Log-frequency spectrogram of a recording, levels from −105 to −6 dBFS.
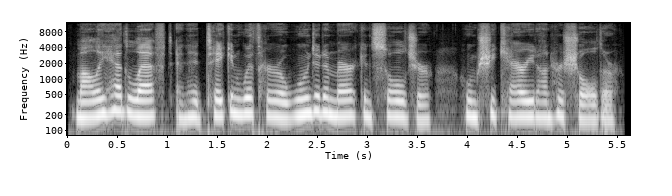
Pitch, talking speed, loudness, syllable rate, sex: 190 Hz, 190 wpm, -17 LUFS, 5.3 syllables/s, female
